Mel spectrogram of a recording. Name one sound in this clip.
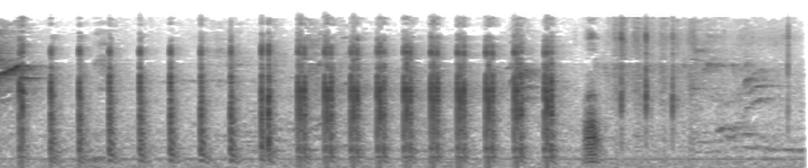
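A bird calls close by with rapid, sharp clicking chirps.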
